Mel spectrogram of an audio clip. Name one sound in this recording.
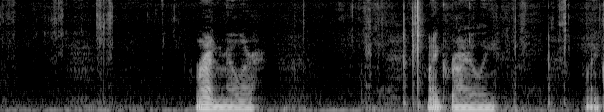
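Trading cards rustle softly as they are shuffled by hand.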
